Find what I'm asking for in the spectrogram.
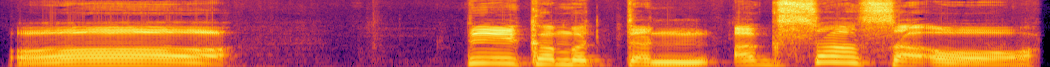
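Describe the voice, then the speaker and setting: A jovial, teasing old Filipino pal played by a man in a radio comedy. He drags his words out extremely slowly, with playful swoops in a fairly high male voice. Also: sing-song, smooth, exaggerated voice. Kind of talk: comedic radio drama acting.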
